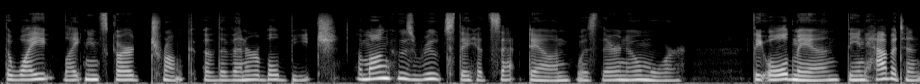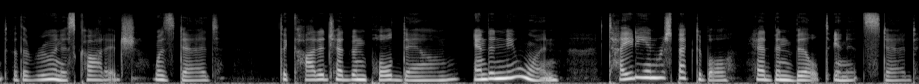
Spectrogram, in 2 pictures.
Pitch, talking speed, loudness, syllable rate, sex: 215 Hz, 165 wpm, -17 LUFS, 4.7 syllables/s, female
